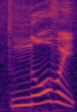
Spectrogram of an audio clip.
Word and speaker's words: новий: буде свято Тільки от цікаво як правильно називати Новий рік чи новий і ще один наголос звучить так ми з вами зранку починаємо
